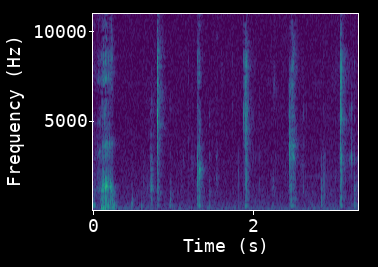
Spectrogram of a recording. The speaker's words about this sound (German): schmatzt er sein Äpfelchen in sich hinein.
